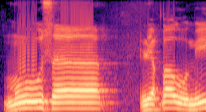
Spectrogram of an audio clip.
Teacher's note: قاف کو پر پڑھیں گے، قاف حروف مستعلیہ میں سے ہے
